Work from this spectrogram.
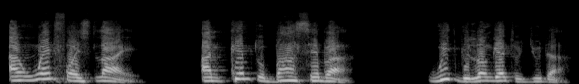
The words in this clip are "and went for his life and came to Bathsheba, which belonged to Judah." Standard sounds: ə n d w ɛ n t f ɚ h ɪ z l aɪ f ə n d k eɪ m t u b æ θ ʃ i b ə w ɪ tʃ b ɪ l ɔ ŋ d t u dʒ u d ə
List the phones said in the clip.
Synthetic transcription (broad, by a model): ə n w ɛ n t f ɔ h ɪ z l aɪ ə n k eɪ m t u b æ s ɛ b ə w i tʃ b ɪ l ɔ ŋ d t u dʒ u d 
